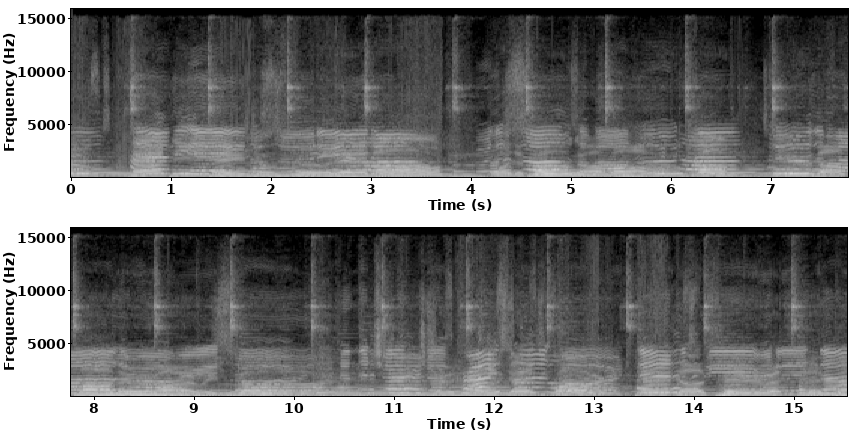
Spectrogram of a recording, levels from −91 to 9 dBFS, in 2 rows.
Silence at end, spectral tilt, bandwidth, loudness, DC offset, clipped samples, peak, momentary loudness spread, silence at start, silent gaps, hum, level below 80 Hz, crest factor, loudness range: 0 s; -5 dB/octave; 16 kHz; -18 LUFS; under 0.1%; under 0.1%; -2 dBFS; 7 LU; 0 s; none; none; -36 dBFS; 16 dB; 2 LU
